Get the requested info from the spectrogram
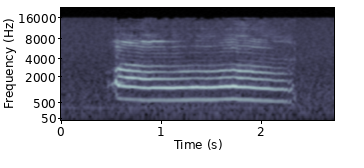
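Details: Domestic cat Kuri, indoors, complaining after housemate cat Kinako stares without blinking; one long drawn-out meow of nearly two seconds, steady and slightly wavering in pitch, rich in harmonics, with a faint low hum behind.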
